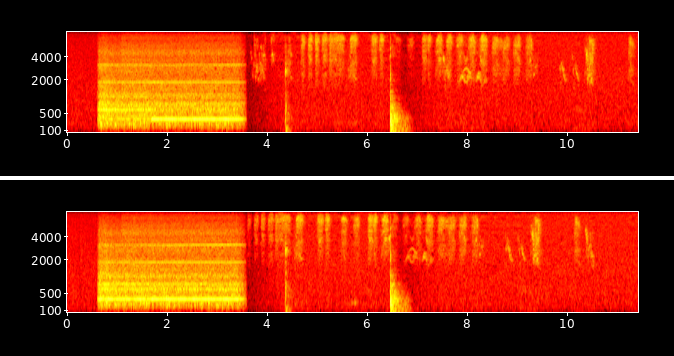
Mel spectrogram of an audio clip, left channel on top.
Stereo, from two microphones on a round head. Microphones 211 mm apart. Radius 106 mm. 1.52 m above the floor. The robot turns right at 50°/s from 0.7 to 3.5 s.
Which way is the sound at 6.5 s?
Centre (ahead or behind).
